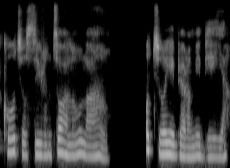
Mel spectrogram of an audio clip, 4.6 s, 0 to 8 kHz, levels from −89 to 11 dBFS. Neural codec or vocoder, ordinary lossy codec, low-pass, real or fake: codec, 16 kHz, 2 kbps, X-Codec, WavLM features, trained on Multilingual LibriSpeech; none; 7.2 kHz; fake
